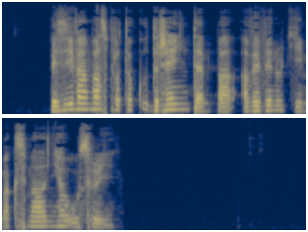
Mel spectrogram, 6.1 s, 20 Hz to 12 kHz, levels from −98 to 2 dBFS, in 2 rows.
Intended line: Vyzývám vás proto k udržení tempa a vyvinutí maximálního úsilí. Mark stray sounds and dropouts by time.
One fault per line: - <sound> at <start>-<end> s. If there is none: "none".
none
